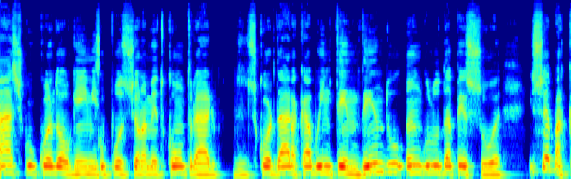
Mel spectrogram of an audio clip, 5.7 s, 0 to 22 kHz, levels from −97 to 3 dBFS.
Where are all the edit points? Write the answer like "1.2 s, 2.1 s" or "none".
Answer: 1.0 s, 2.3 s, 2.9 s, 4.1 s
